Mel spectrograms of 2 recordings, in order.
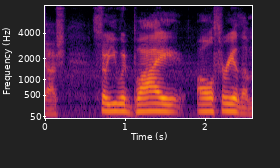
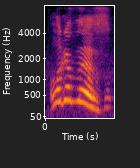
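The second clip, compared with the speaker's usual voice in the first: much higher, loud exclaim; excited; 14 semitones higher, 9 dB louder than usual. Real, not acted. Collector showing viewers a toy, much higher and loud. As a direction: thrust the toy forward, thrilled.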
